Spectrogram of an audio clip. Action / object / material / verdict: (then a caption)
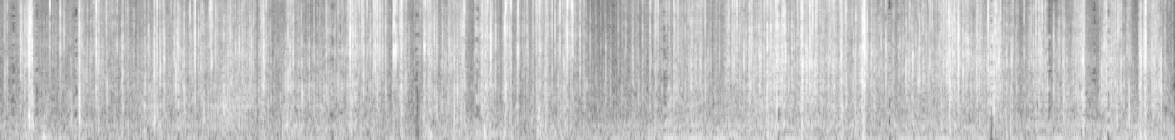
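scrape / plastic tissue pack wrapper / plastic film / none. A blue plastic tissue pack wrapper is stretched, crinkled and rubbed with the fingertips, making a continuous stream of dense, bright crackles and sharp crinkling snaps. There is almost no low end, and bursts of louder crackling rise and fall throughout.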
